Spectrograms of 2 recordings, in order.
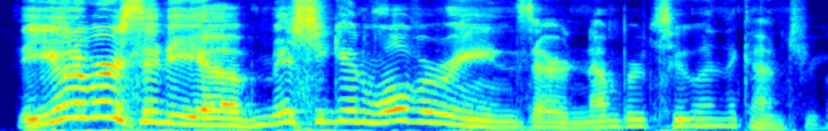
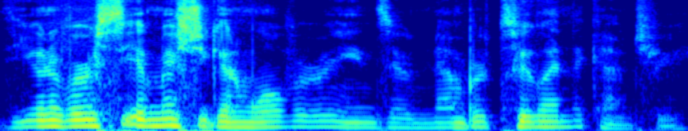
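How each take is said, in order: First: It is said loudly. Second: It is said at normal volume.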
